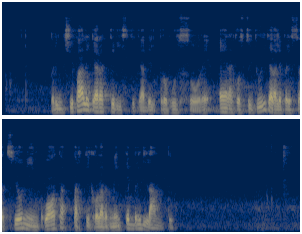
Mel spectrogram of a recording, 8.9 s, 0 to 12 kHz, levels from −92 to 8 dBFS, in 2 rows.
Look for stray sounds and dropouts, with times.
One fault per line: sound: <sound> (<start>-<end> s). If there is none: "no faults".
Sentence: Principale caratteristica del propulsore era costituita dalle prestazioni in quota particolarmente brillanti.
no faults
